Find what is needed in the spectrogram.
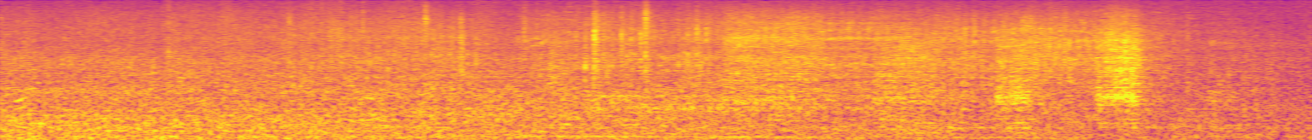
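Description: Steady low drone of a lorry's diesel engine and road noise inside the cab as it moves off.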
